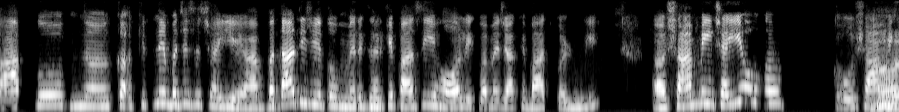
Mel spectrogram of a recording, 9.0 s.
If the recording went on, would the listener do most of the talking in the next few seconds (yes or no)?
yes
